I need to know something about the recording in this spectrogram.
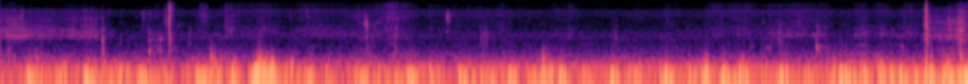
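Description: A fishing reel clicks and rattles as it is handled.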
